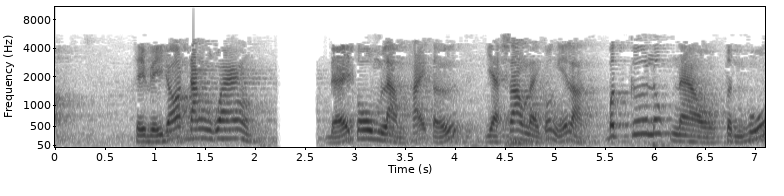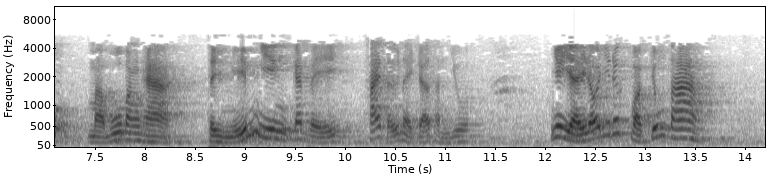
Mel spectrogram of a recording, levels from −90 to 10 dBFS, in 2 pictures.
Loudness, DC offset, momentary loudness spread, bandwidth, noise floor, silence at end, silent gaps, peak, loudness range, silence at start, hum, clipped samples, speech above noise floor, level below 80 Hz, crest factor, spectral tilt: -17 LUFS; under 0.1%; 12 LU; 5.8 kHz; -43 dBFS; 0.35 s; 2.25-2.60 s; 0 dBFS; 2 LU; 0 s; none; under 0.1%; 26 dB; -50 dBFS; 18 dB; -8 dB/octave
